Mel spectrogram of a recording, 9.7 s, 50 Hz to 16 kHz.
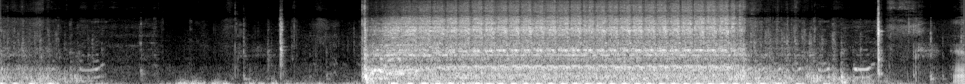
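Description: A flooded Bolens HT-23 lawn tractor engine cranks hard for about four seconds with a fast, steady, loud chugging rhythm, then stops. Quieter clicks and handling noises come before and after.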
